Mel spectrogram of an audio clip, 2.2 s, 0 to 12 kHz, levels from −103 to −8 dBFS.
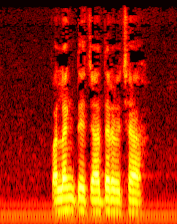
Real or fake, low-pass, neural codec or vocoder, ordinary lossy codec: real; 10.8 kHz; none; MP3, 48 kbps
